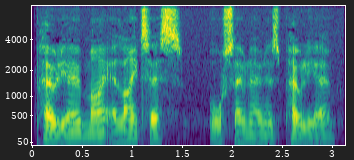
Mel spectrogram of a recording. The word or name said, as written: poliomyelitis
